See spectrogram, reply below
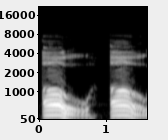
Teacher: Again, in American English, the O is a diphthong. Oh, oh. In British, it's a triphthong.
